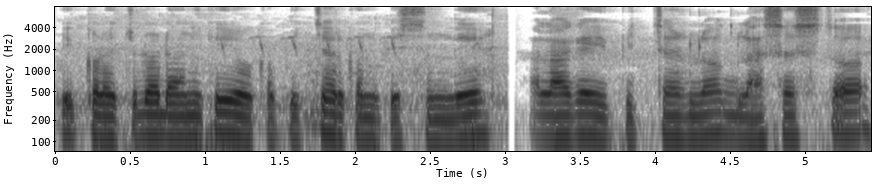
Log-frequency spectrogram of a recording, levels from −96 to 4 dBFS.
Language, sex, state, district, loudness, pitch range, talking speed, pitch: Telugu, male, Andhra Pradesh, Sri Satya Sai, -17 LUFS, 110-120 Hz, 130 wpm, 115 Hz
